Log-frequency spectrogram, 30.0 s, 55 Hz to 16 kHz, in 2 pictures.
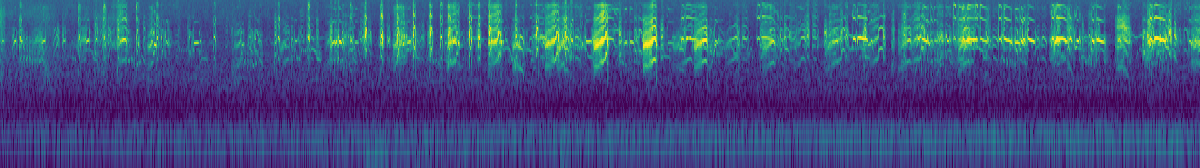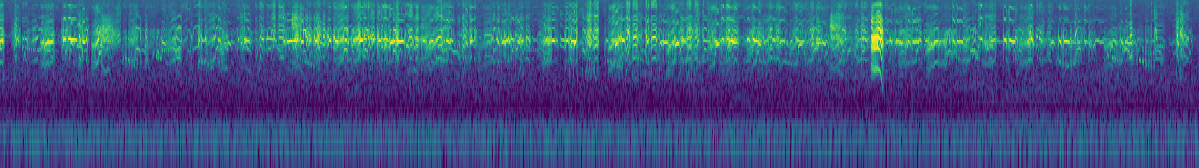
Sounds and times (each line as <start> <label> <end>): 0.0 waves 1.7
0.0 car traffic 4.6
0.0 distant boat traffic 29.9
0.0 seagulls 29.9
0.0 wind 29.9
